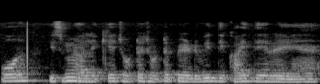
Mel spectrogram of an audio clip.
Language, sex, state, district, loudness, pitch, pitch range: Hindi, male, Uttar Pradesh, Shamli, -24 LUFS, 145 Hz, 135-150 Hz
